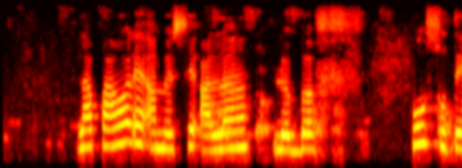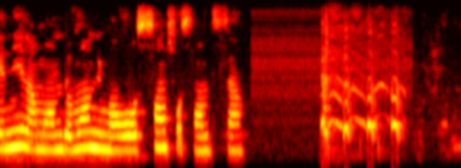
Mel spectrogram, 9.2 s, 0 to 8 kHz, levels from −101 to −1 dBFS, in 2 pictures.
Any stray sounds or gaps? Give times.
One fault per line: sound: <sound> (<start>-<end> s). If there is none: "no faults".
sound: laugh (7.8-8.7 s)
